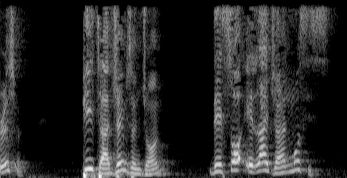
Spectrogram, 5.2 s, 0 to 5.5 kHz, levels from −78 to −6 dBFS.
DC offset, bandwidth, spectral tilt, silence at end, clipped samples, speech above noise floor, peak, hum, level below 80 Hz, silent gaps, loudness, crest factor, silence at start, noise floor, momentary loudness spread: under 0.1%; 5.4 kHz; -6.5 dB/octave; 0.3 s; under 0.1%; 44 dB; -4 dBFS; none; -30 dBFS; none; -23 LUFS; 20 dB; 0 s; -67 dBFS; 18 LU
